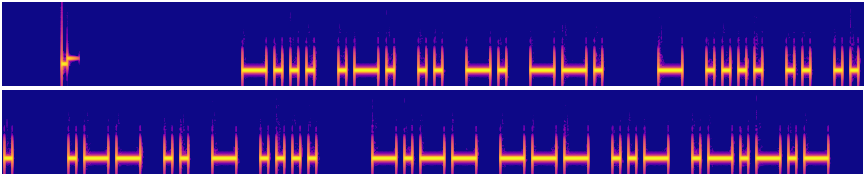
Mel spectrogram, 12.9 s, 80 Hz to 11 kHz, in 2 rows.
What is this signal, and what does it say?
Morse code, heard as a keyed tone, about 20 wpm, 700 Hz. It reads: BRING THIS WITH YOU.
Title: Sentences from Top 500 Words 20wpm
